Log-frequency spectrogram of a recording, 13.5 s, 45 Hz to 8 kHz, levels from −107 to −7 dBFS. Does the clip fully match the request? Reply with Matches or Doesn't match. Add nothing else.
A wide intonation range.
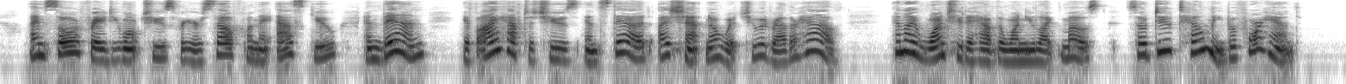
Matches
